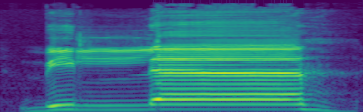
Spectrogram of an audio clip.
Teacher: یہاں لفظ اللہ باریک رکھیے گا کیونکہ لفظ اللہ کی لام سے پہلے با کے نیچے زیر ہے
